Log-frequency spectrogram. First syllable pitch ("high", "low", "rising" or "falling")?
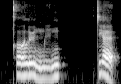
high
